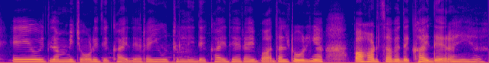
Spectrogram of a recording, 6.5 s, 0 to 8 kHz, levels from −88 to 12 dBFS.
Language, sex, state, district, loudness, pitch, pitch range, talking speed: Hindi, female, Uttar Pradesh, Etah, -22 LUFS, 230 Hz, 220-240 Hz, 165 wpm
